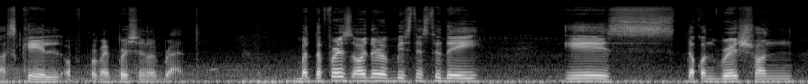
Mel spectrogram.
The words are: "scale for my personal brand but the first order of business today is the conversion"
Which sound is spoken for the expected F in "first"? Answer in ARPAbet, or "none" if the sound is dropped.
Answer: F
